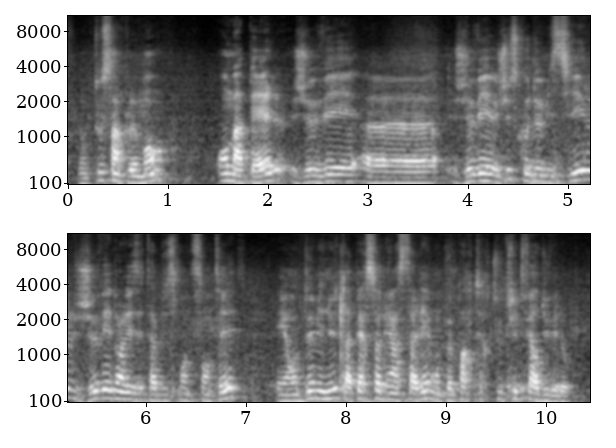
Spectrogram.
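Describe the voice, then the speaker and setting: A man's medium-pitched voice is heard through noticeable background noise. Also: ordinary pitch variation, moderate pace. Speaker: social entrepreneur presenting his project. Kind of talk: public presentation. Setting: event in front of an audience, no microphone. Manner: loud.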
